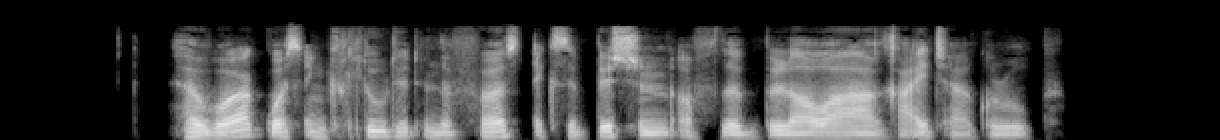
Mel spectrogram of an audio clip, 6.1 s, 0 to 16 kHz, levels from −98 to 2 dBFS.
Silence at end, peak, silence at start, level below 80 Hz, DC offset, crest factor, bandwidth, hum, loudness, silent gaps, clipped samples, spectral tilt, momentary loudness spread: 0.95 s; -2 dBFS; 0.9 s; -56 dBFS; under 0.1%; 18 dB; 7.8 kHz; none; -17 LUFS; none; under 0.1%; -4.5 dB/octave; 10 LU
